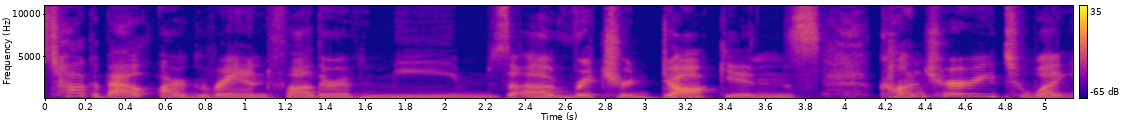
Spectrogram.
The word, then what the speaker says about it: meme: So my meme comes from the Greek root, but Dawkins changed the spelling from M-I-M-E-M-E to just M-E-M-E. He denoted that M-E-M-E should be pronounced to rhyme with cream, which is hilarious because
